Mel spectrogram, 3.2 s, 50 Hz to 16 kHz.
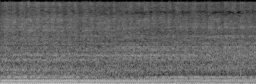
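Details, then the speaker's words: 1980 Fiat X1/9 with a timing belt that kept jumping off: deep, even, steady idle with smooth low rumble, no knocks or misses; belt still on, running healthy. "that was really good I love the way this sounds"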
